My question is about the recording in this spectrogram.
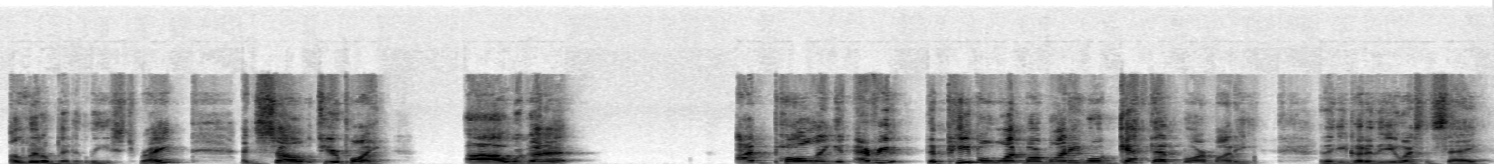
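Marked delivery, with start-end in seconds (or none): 3.5-9.3 higher eager politician voice. Retold or imitated. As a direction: play a politician promising money to voters. Voicing a populist politician.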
